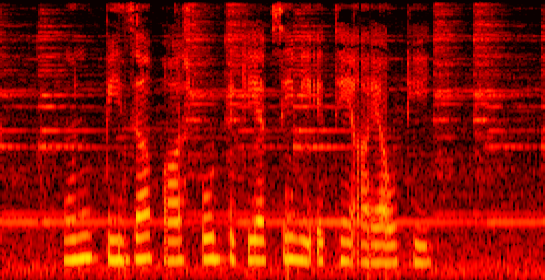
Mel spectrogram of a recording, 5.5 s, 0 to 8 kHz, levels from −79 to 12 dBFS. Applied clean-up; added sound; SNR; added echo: none; Bell; 12 dB; none.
